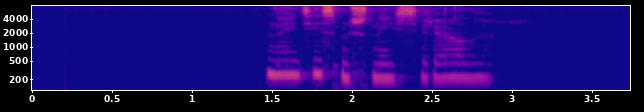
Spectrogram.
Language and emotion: Russian, neutral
